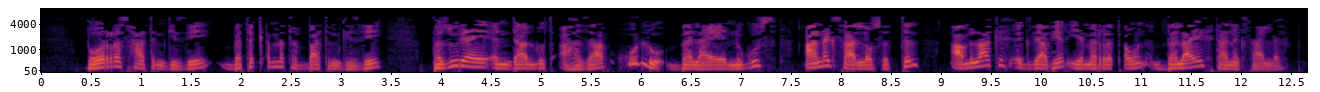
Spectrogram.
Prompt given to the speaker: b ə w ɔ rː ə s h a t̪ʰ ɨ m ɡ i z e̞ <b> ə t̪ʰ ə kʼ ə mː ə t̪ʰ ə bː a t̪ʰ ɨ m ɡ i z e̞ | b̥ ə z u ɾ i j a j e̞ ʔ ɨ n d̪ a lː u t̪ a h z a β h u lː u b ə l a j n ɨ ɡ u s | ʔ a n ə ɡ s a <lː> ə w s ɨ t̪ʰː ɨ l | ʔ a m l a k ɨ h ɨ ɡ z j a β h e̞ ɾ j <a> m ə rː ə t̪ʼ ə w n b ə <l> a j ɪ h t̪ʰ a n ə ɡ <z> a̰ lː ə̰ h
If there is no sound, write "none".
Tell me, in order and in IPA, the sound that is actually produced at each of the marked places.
b, lː, ɛ, l, s

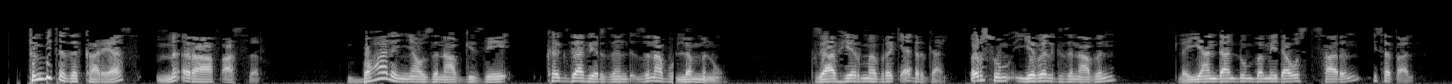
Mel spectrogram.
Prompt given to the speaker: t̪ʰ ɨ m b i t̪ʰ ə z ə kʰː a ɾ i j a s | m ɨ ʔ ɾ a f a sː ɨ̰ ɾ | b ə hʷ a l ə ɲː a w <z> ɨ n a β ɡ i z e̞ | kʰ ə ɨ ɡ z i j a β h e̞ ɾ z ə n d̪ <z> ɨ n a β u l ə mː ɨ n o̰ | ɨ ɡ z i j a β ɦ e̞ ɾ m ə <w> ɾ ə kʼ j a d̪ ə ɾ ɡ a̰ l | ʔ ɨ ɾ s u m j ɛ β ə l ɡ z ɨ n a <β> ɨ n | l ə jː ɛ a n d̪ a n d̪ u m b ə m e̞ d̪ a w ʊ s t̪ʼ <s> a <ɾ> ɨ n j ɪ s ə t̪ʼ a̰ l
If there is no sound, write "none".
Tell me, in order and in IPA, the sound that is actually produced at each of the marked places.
z, z, β, β, s, ɾ

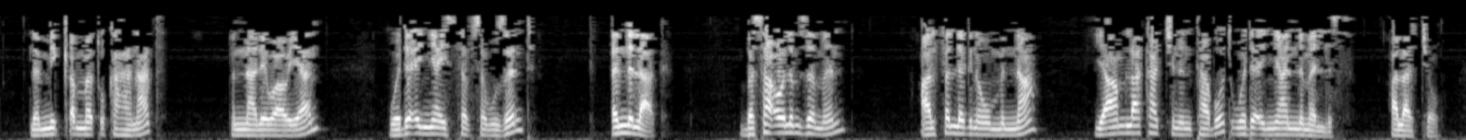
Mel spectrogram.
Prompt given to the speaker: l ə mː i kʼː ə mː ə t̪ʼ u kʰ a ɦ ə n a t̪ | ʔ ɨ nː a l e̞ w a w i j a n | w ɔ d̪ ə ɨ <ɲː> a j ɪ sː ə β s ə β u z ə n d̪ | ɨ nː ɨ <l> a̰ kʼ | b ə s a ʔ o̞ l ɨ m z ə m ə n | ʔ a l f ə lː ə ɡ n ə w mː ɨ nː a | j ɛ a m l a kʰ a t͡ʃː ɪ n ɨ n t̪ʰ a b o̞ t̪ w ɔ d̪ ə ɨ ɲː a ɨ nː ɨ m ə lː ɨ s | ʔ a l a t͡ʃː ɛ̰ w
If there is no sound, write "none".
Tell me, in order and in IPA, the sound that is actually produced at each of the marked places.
ɲː, l

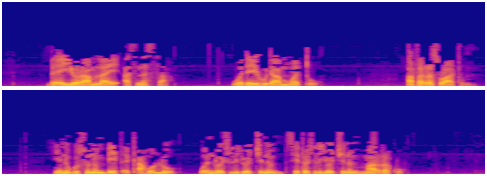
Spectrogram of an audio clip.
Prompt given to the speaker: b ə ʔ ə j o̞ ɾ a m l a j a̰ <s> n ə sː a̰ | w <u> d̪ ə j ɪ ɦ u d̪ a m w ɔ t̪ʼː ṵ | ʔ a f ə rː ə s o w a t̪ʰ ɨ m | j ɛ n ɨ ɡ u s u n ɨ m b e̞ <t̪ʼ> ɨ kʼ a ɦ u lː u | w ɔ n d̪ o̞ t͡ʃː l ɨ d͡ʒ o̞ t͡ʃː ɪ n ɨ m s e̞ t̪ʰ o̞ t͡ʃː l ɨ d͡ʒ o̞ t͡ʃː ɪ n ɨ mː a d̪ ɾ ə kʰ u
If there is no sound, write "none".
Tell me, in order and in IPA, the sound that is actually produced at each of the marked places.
s, ɔ, t̪

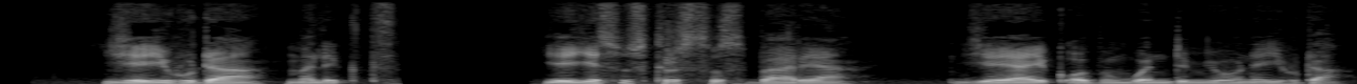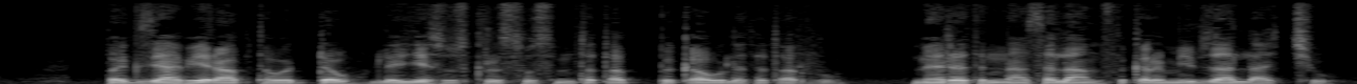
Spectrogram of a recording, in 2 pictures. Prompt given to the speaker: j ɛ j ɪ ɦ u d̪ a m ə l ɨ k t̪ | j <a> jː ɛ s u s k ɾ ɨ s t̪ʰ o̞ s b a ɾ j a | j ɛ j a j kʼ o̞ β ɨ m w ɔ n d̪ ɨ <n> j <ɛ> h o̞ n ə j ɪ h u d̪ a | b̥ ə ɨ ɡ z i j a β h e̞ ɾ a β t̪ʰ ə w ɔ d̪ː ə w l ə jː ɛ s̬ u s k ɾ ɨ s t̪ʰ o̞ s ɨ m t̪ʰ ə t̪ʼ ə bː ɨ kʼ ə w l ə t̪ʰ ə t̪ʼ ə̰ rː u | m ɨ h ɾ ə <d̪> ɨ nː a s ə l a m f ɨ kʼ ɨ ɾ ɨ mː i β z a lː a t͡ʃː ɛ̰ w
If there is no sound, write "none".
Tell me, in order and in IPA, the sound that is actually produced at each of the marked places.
ɛ, m, ɛ, t̪

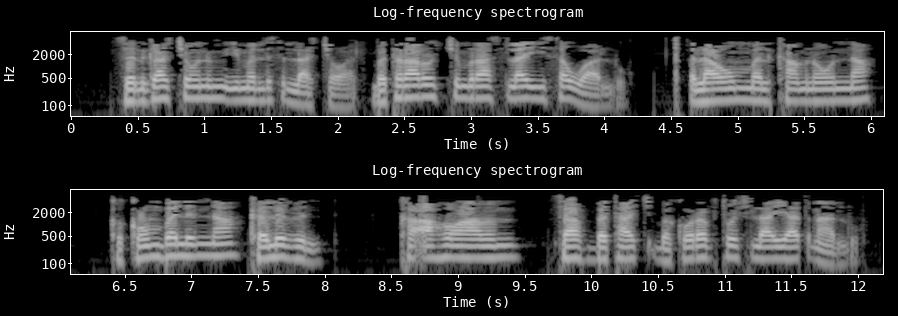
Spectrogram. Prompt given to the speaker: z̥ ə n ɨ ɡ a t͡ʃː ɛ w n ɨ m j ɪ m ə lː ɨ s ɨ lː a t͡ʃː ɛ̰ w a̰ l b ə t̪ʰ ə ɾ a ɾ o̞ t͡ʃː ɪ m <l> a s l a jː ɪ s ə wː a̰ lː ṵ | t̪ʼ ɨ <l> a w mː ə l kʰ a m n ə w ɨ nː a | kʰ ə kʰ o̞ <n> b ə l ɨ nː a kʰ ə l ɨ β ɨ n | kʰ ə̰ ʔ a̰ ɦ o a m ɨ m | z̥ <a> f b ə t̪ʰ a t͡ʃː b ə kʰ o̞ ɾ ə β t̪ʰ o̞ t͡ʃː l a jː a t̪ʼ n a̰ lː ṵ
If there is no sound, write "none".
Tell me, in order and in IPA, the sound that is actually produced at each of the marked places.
ɾ, l, m, a

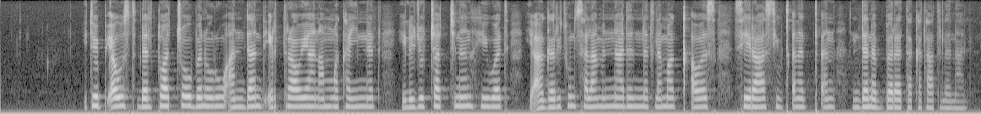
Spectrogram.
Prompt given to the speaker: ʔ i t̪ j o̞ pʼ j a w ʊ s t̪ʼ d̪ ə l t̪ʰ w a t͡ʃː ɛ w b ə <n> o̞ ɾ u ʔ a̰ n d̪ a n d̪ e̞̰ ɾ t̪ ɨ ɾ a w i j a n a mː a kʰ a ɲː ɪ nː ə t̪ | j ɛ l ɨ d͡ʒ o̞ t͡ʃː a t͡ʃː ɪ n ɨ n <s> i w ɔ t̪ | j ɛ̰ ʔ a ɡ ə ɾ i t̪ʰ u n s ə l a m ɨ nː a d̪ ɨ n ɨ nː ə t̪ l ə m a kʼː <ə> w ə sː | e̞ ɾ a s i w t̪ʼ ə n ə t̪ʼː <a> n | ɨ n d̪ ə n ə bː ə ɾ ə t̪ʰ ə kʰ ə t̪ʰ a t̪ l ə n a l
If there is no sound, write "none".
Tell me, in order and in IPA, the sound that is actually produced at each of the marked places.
n, h, a, ə

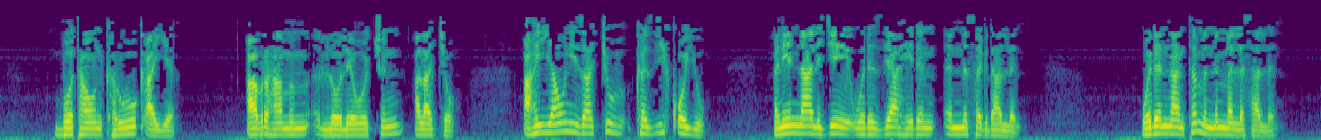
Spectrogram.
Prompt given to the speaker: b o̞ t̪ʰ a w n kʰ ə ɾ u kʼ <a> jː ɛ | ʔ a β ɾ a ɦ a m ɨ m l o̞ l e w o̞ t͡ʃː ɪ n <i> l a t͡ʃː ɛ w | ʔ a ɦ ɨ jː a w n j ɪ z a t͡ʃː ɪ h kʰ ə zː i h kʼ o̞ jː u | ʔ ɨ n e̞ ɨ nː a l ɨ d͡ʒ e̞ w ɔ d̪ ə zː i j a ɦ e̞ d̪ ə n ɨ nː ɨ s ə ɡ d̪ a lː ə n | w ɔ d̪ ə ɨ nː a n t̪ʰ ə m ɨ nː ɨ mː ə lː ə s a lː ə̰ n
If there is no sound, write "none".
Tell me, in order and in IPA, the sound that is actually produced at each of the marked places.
a, a

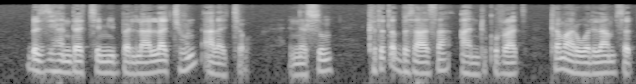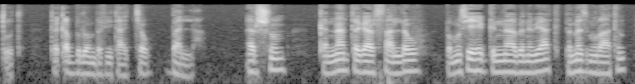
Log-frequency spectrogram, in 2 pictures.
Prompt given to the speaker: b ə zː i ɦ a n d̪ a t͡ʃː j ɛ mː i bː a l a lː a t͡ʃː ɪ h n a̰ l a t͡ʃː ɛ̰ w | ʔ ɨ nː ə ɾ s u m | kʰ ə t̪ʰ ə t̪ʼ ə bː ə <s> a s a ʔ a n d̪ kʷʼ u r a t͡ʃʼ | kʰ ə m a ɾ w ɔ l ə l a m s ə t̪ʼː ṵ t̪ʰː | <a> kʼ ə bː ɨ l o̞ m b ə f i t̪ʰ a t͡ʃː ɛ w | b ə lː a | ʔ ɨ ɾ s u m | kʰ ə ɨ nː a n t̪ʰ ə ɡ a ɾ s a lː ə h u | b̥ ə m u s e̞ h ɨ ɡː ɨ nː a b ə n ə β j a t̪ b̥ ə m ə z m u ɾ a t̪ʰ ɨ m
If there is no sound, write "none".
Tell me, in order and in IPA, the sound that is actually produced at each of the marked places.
s, ə

